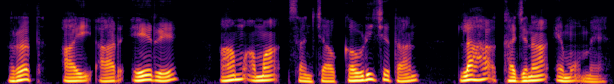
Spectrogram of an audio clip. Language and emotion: Santali, neutral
